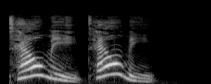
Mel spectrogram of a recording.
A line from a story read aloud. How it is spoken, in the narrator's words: Jadine had to shout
